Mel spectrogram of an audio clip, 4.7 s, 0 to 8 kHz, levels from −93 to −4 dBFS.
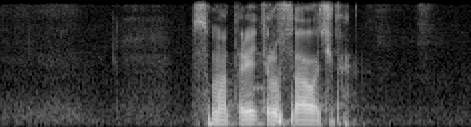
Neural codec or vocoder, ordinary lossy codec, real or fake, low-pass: none; Opus, 24 kbps; real; 7.2 kHz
